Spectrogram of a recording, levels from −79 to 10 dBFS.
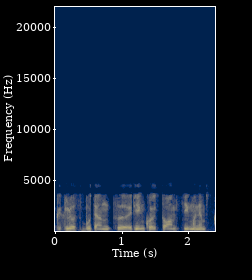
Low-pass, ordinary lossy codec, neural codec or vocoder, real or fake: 7.2 kHz; MP3, 24 kbps; none; real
